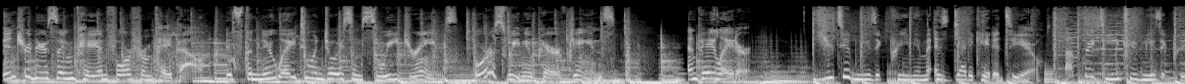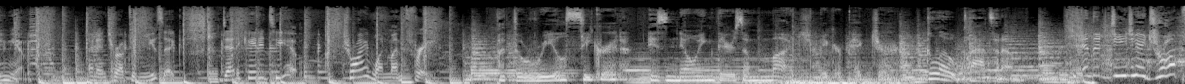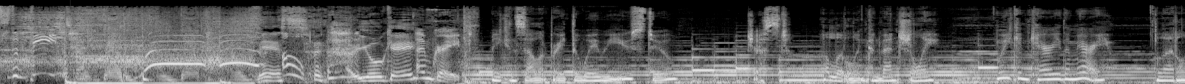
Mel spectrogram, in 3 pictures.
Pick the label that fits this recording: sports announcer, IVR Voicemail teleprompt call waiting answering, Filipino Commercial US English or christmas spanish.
Filipino Commercial US English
